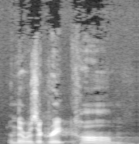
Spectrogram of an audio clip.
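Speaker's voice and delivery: usual speaking voice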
